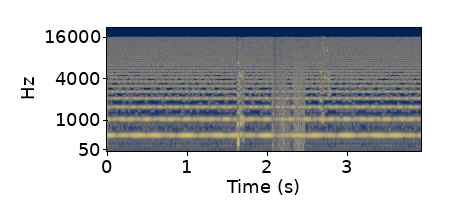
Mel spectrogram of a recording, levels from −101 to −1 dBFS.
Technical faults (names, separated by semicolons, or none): corrupt frame decoded; loose connector crackle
